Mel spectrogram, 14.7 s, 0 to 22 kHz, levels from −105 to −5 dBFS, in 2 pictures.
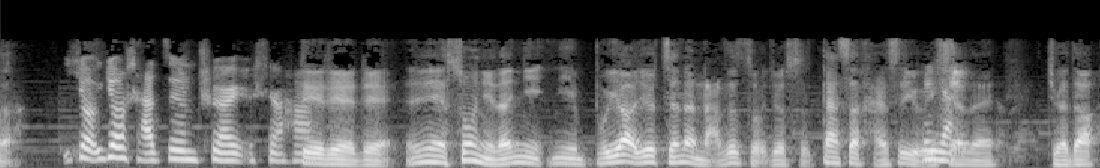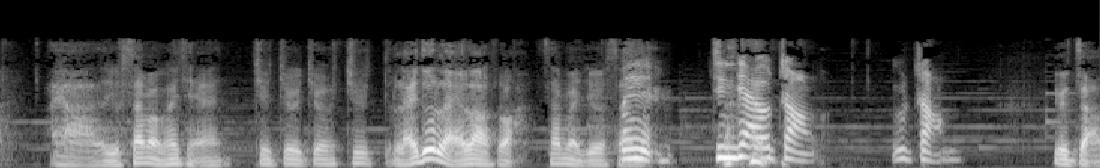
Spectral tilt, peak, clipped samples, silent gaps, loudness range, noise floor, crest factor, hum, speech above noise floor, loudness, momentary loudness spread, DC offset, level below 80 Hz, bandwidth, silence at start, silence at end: -7 dB/octave; -2 dBFS; under 0.1%; none; 5 LU; -55 dBFS; 18 dB; none; 35 dB; -20 LUFS; 13 LU; under 0.1%; -50 dBFS; 8.8 kHz; 0 s; 0 s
